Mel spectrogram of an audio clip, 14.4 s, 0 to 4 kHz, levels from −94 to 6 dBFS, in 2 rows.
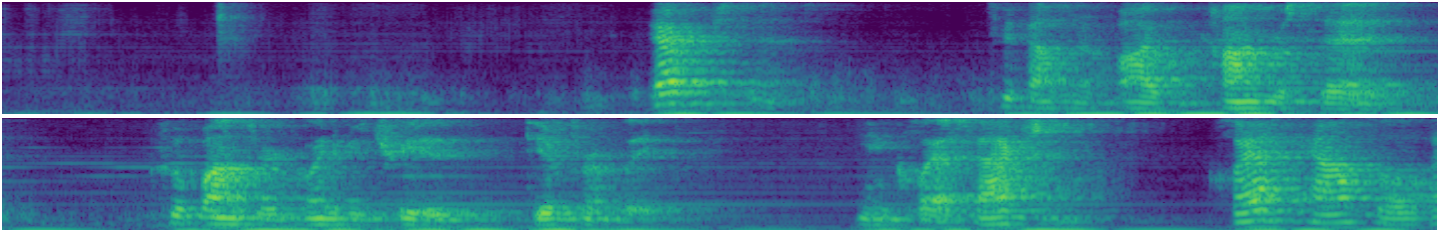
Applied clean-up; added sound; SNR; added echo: neural separator model SepFormer DNS4.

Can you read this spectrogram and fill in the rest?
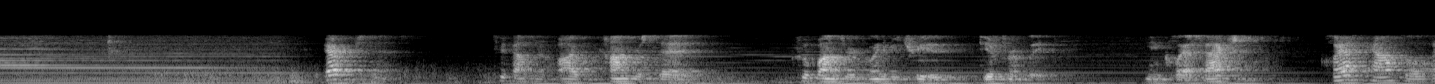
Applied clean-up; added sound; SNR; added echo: none; Thunder; 20 dB; reverberation time 0.9 s.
